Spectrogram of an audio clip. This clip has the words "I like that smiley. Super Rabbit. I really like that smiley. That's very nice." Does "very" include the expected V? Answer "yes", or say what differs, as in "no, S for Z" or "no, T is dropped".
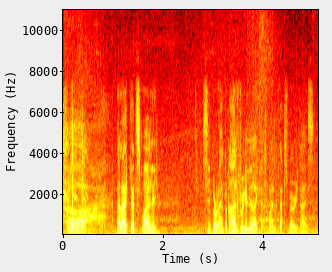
yes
